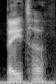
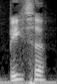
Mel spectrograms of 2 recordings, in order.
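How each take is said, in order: First: It is said in an American accent. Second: It is said in a British accent.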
